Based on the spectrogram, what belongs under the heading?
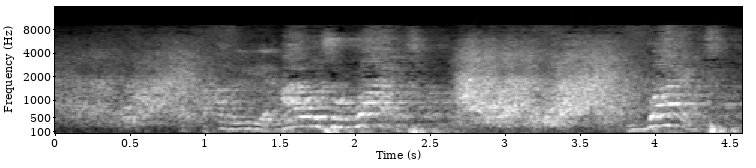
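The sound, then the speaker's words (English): A large crowd of thousands of people practicing English at Crazy English shouts short English phrases together in unison while raising and moving their arms, each word having a physical movement; loud rhythmic bursts of many voices rising and falling with brief breaks between lines. “The crowd raises and moves their arms together while shouting.”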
